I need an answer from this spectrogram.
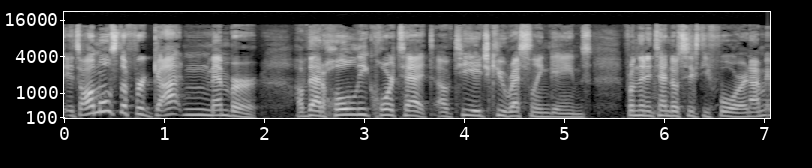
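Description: A podcast host stuffed up from allergies talks casually about retro gaming, rambling, swearing, and cracking self-deprecating jokes through his blocked nose. His voice is high-pitched, recorded in studio quality with no echo.

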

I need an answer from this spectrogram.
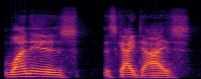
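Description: A lower-pitched American man chatting on a podcast as a guest comedian. He tells long jokes like little stories and slips into voices for the characters. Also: slow, smooth. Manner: animated storyteller, voices joke characters. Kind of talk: casual podcast chat, telling jokes.

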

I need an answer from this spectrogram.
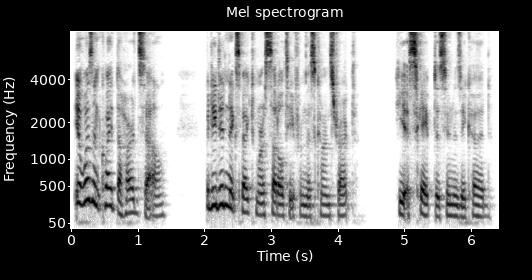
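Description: A man reading a novel chapter aloud as narrator, in steady, wry storytelling. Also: medium pitch, normal speed, slightly rough. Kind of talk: scripted audiobook narration.

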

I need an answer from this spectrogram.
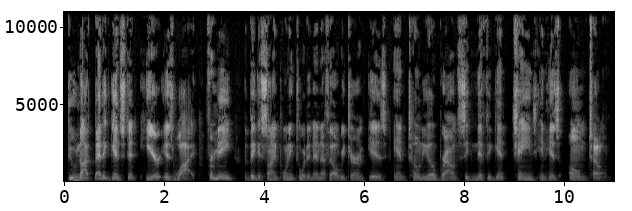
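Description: A man delivers a scripted sports opinion segment for his podcast, leaning on key words with measured emphasis. His voice has a bright, forceful edge, and he takes his time, pacing each line slowly and deliberately. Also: low-pitched.

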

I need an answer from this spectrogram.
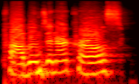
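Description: Animated swearing woman telling a story. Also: mid-range voice, very noisy. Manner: animated, laughing, swears freely. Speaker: podcast co-host. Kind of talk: casual storytelling chat.

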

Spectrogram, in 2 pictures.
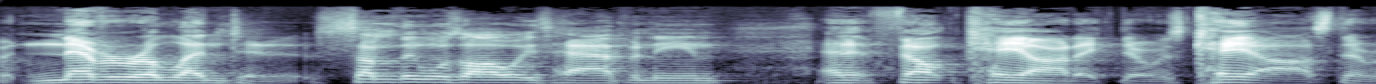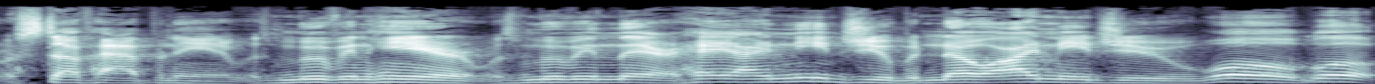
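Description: Solo wrestling recap on a podcast, hosted by an American man who keeps it casual and chatty while hitting his points with eager emphasis. His voice is medium in pitch and fairly bright.

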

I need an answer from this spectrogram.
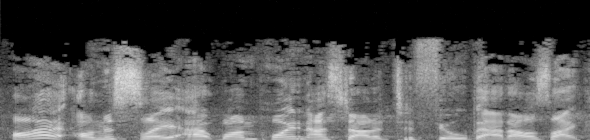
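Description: A woman's voice: a little high, animated, brisk, fairly bright tone. A woman with an Australian accent co-hosting a live outside radio broadcast, bubbly and laughing often. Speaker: radio co-host.

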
